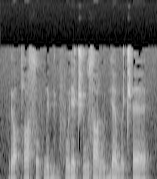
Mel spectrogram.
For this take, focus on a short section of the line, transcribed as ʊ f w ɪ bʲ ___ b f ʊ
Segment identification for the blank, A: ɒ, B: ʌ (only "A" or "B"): B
